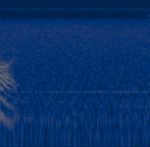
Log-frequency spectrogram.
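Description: Steady background hiss of an old VHS tape transfer, following the tail end of a woman's spoken word at the very start.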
